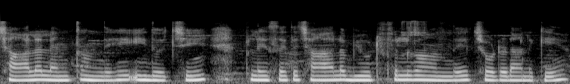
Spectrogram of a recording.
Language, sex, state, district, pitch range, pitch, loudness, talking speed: Telugu, female, Andhra Pradesh, Chittoor, 195-210 Hz, 200 Hz, -13 LUFS, 125 wpm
